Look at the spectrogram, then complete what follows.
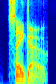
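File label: "sago", British English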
